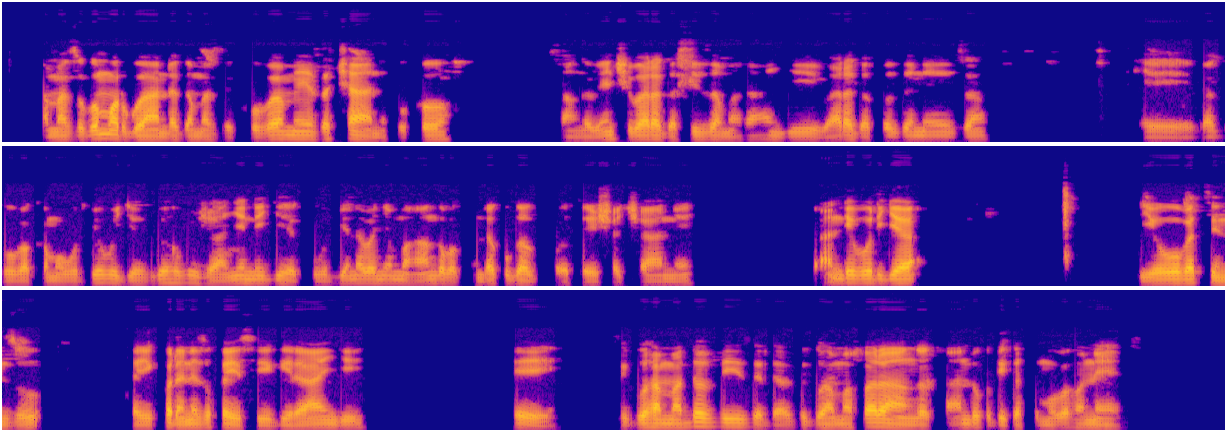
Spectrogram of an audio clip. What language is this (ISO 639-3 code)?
kin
